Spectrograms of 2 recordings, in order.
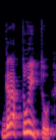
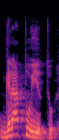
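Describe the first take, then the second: First: The u and i are joined in one syllable. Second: The u and i are split into two syllables. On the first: The speaker calls it right. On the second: The speaker calls it wrong.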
